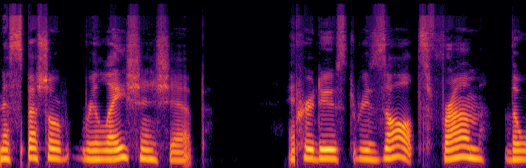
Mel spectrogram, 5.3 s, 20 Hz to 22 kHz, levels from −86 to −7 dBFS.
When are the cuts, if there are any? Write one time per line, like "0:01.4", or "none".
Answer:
0:02.9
